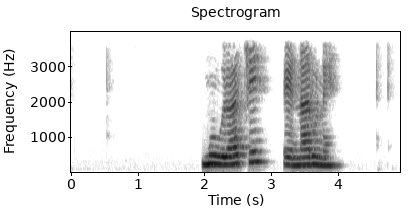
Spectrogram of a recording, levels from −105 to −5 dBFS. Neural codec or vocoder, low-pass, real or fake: none; 3.6 kHz; real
